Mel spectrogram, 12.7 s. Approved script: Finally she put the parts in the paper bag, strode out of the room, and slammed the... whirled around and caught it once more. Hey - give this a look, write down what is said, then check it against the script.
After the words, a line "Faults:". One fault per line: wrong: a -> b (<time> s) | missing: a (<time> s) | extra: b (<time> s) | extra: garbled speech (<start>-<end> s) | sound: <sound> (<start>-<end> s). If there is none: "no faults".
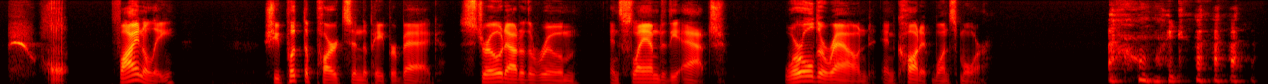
Finally she put the parts in the paper bag, strode out of the room, and slammed the... hatch whirled around and caught it once more.
Faults:
sound: breath (0.1-0.7 s)
extra: hatch (6.8 s)
sound: laugh (11.1-12.6 s)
